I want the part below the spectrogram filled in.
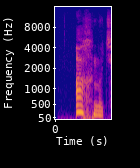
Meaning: to exclaim, to gasp, to sigh
- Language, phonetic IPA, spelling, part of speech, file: Russian, [ˈaxnʊtʲ], ахнуть, verb, Ru-ахнуть.ogg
